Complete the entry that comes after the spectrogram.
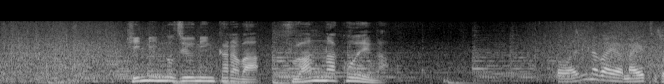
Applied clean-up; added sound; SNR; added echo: none; Waves, surf; 9 dB; none.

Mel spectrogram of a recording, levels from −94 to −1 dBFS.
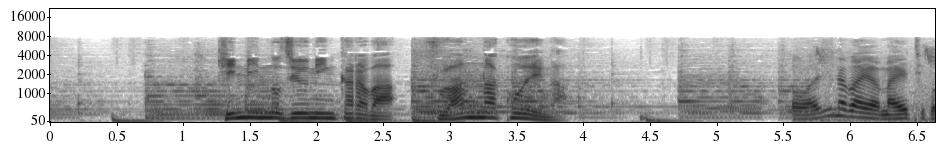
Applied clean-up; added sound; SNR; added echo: none; none; none; none.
